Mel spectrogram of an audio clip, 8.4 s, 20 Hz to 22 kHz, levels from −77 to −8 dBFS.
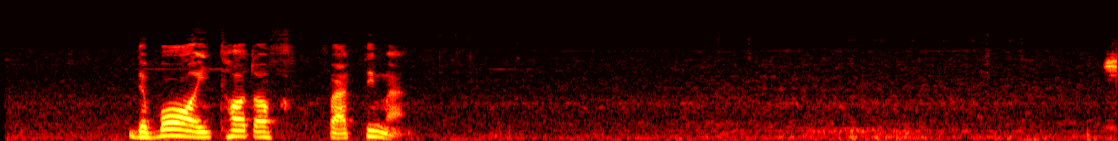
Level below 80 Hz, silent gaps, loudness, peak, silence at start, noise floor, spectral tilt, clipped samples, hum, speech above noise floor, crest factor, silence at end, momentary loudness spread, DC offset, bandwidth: -60 dBFS; none; -22 LUFS; -6 dBFS; 0.95 s; -54 dBFS; -6.5 dB/octave; under 0.1%; none; 33 dB; 22 dB; 0 s; 28 LU; under 0.1%; 12.5 kHz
